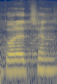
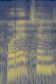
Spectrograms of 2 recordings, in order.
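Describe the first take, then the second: No difference in how they are said.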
